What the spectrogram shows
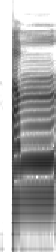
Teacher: Em m suaranya hilang. Berarti mim selain dia makhrajnya dari bibir, suaranya masuk ke dalam rongga hidung atau alkhaisyum. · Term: huruf mim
